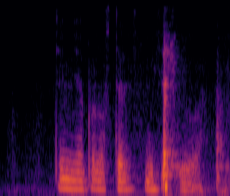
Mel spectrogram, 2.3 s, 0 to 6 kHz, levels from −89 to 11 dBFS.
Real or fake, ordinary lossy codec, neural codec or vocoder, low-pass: fake; none; codec, 16 kHz, 0.4 kbps, LongCat-Audio-Codec; 5.4 kHz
